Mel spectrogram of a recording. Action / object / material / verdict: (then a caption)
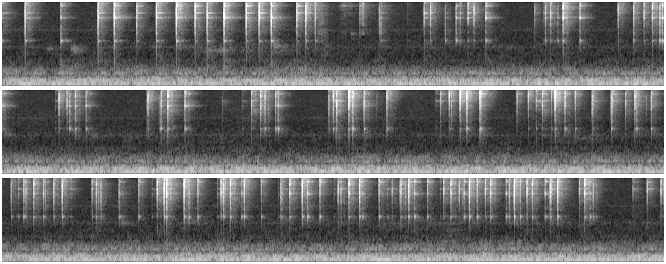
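scrape / small glazed ceramic pot / ceramic / none. Long nails tap and scratch around the bumpy glazed body of a small, hollow, white glossy textured ceramic pot with its opening visible. Dense bursts of rapid, bright, dry clicks and scrapes come in uneven clusters with short pauses, over a faint steady low hum.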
